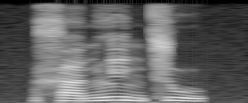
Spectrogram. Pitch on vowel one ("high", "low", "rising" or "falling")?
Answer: rising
